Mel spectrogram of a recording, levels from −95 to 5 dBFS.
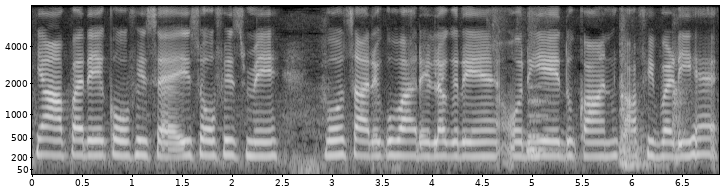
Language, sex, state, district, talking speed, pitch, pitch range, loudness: Hindi, female, Haryana, Rohtak, 175 wpm, 225 Hz, 220-230 Hz, -15 LUFS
